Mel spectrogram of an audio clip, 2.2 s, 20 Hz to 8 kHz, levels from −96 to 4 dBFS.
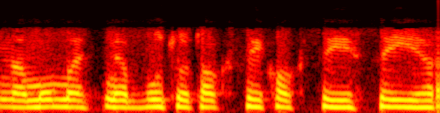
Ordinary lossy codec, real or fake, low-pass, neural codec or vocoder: MP3, 32 kbps; real; 7.2 kHz; none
